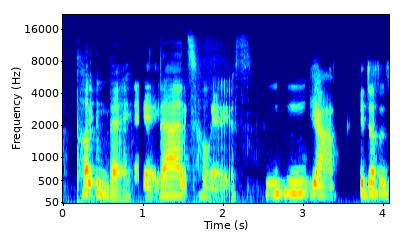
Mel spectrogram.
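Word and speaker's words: Put-in-Bay: also in ohio called putting bay which is that's spelled put like p-u-t like put dash in dashbay putin bay that's hilarious yeah it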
